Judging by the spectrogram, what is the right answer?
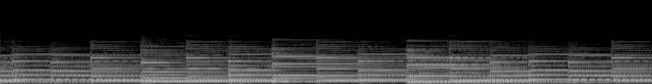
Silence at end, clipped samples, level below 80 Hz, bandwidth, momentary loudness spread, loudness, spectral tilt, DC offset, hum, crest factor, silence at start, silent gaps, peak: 0 s; under 0.1%; -56 dBFS; 4 kHz; 4 LU; -27 LUFS; -11.5 dB/octave; under 0.1%; none; 12 dB; 0 s; none; -14 dBFS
